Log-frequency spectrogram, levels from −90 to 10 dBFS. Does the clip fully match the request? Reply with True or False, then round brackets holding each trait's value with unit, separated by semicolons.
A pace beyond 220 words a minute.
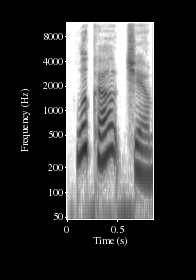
False (210 wpm)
